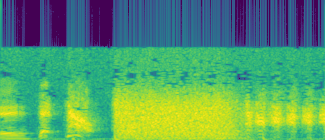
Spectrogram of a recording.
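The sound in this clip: Revolver gunshots busting thrown pieces of adobe: after a short spoken line, a loud, harsh burst of firing and shattering crashes in and holds, then tapers off into a few lighter cracks.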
